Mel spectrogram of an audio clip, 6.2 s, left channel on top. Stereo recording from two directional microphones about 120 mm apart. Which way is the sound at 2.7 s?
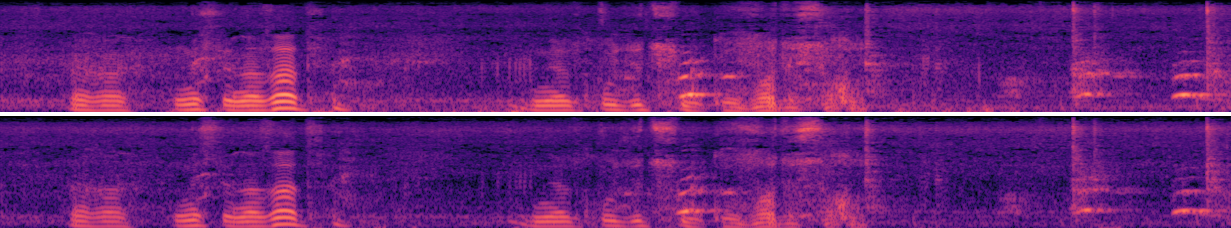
60° right (ahead or behind).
